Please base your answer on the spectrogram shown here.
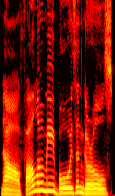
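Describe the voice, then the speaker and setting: A woman's voice: mid-range voice, expressive, takes it slowly, no room sound, clean studio sound. A woman voicing a stern, busy male schoolteacher in a storybook, firm and instructive as if addressing a class. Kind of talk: storybook character voice.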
